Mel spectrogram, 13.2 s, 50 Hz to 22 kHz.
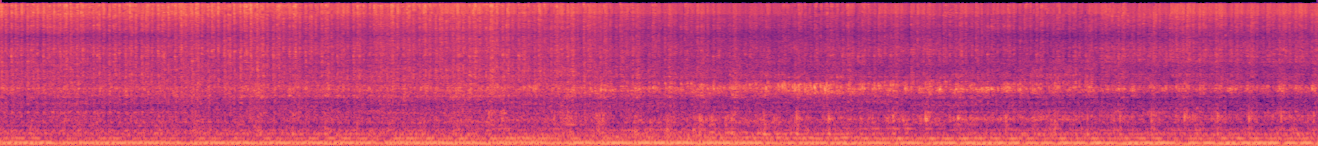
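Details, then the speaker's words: V8 S10 truck with 355 small block, under way: deep rumble with an irregular knock changing with revs; caused by a cheap flex plate rather than engine damage. "It's going to sound like it's knocking, but it's just that stupid flex plate. I bought a cheap flex plate. Now I'm paying for it."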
